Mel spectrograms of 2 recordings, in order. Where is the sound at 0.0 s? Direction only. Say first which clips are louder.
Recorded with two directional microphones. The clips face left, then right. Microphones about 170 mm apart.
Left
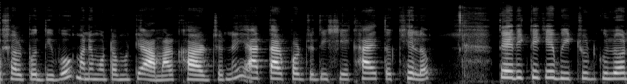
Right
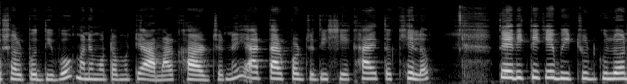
Right 4 dB; 25° right (ahead or behind).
